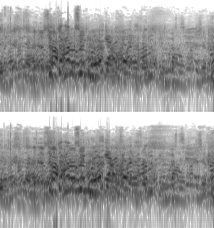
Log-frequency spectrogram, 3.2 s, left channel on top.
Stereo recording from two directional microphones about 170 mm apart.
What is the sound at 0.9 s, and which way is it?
Speech, 55° left (ahead or behind).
